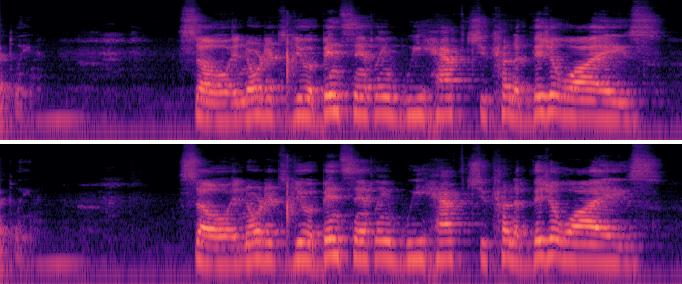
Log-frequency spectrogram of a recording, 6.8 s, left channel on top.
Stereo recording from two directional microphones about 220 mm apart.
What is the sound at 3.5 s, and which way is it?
Speech, 20° right (ahead or behind).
